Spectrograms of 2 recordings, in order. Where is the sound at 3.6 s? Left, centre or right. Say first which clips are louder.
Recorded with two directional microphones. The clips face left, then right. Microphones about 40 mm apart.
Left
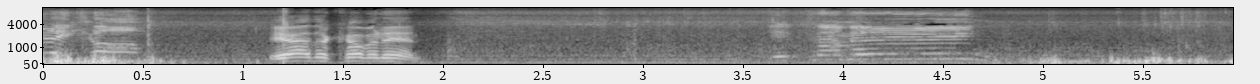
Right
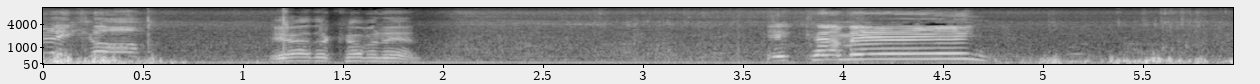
Right 9 dB; right.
